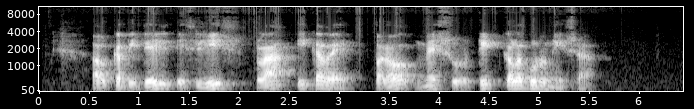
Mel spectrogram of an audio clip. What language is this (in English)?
Catalan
